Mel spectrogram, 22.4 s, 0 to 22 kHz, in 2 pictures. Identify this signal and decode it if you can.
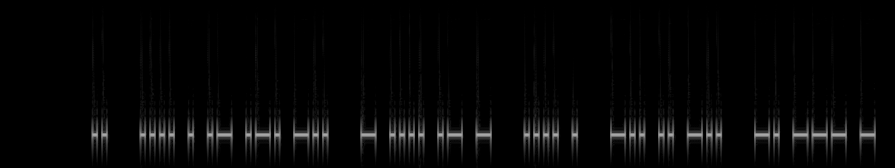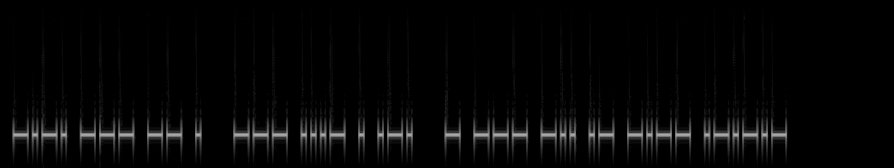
Morse code, heard as a keyed tone, about 21 wpm, 700 Hz. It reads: I HEARD THAT HE DID NOT COME OVER TODAY.
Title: Sentences with 4-Word Phrases - 20wpm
